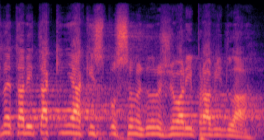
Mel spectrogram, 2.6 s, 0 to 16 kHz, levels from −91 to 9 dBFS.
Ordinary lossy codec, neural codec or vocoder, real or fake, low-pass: AAC, 64 kbps; none; real; 14.4 kHz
